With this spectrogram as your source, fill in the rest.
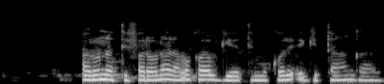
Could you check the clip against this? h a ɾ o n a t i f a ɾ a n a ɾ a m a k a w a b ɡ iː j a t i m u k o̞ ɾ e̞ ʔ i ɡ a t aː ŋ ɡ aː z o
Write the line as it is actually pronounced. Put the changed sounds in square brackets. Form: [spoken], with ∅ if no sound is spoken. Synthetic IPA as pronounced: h a ɾ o n a t i f a ɾ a n a ɾ a m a k a [β] a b ɡ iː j a t i m u k o̞ ɾ e̞ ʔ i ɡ [i] t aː ŋ ɡ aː z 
